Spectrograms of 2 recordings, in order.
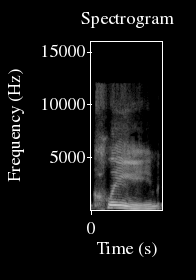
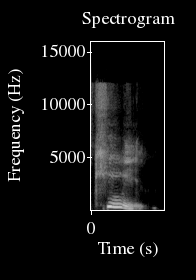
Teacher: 2 consonants side by side, the child drops one of those consonants and reduces the structure of the word. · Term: cluster reduction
